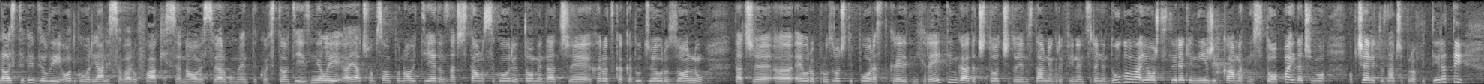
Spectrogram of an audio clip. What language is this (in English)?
Croatian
